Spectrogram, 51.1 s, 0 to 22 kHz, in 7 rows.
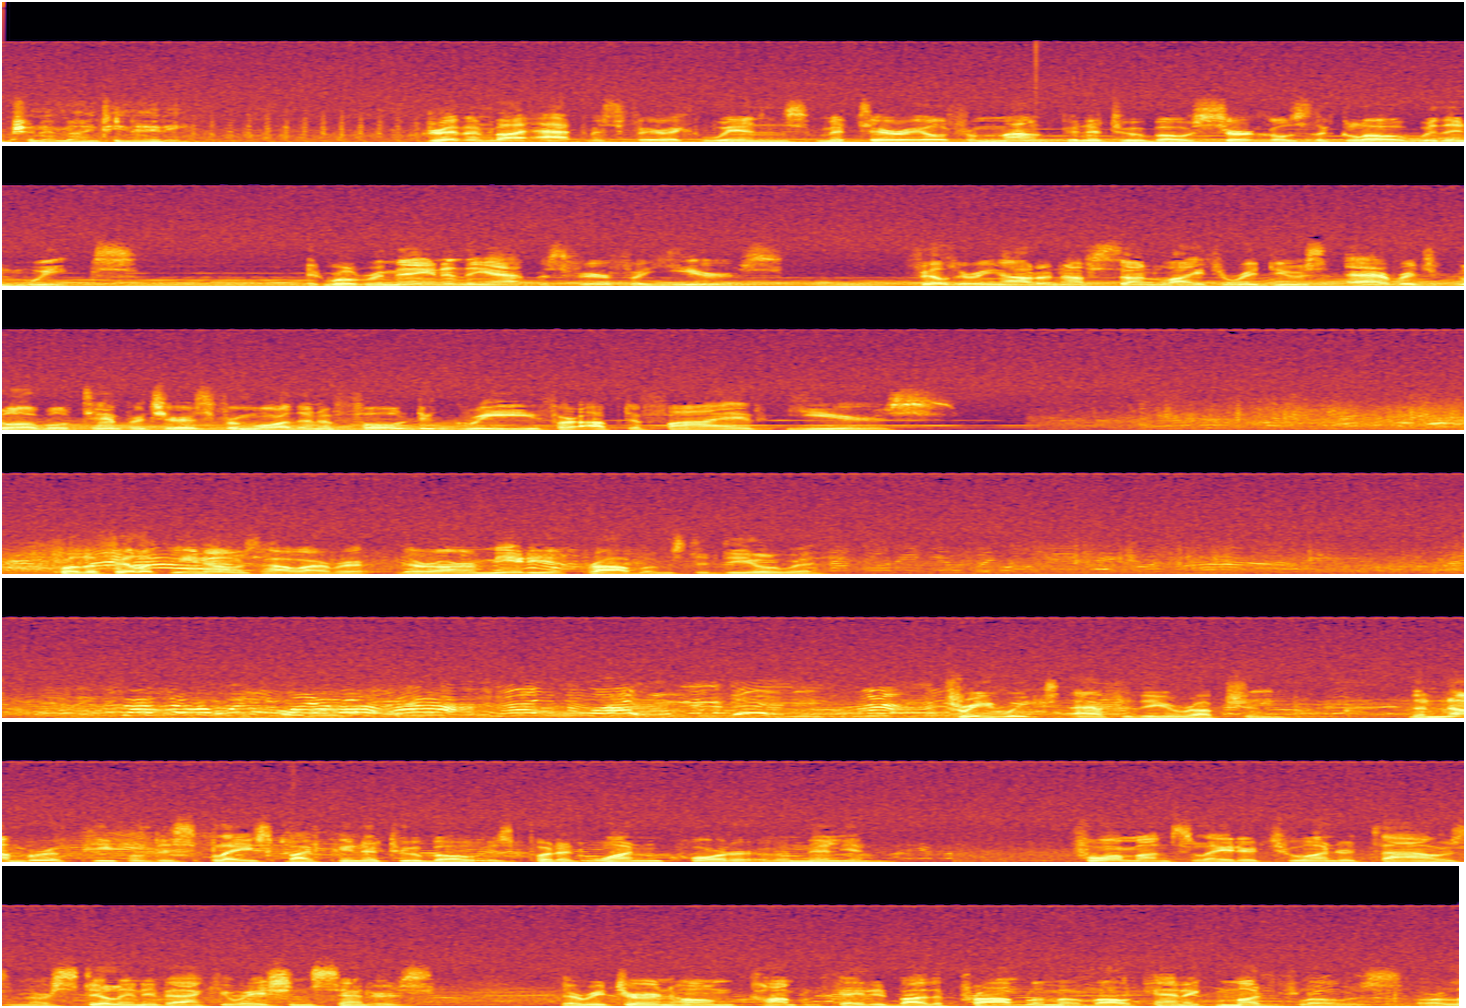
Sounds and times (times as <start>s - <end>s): Speech: 2.1s - 8.0s, 8.8s - 11.2s, 11.9s - 19.4s, 20.4s - 51.1s.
